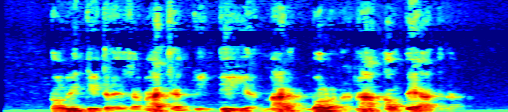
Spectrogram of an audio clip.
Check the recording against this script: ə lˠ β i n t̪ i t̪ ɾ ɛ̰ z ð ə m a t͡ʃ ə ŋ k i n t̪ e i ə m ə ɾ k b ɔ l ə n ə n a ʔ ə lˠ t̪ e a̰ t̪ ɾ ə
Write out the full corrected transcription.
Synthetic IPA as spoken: ə lˠ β i n t̪ i t̪ ɾ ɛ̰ z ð ə m a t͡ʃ ə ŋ k i n t̪ i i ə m a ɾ k b ɔ l ə n ə n a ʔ ə lˠ t̪ e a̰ t̪ ɾ ə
